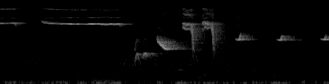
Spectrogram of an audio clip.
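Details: Learning flycatcher gives a thin high whistle, then a loud rising slur, a burst of harsh squeaky notes and a few short clipped chirps.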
